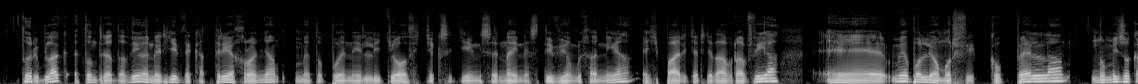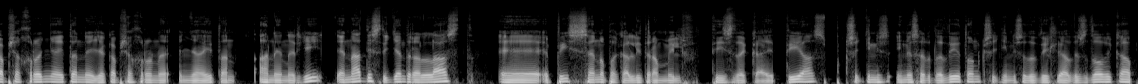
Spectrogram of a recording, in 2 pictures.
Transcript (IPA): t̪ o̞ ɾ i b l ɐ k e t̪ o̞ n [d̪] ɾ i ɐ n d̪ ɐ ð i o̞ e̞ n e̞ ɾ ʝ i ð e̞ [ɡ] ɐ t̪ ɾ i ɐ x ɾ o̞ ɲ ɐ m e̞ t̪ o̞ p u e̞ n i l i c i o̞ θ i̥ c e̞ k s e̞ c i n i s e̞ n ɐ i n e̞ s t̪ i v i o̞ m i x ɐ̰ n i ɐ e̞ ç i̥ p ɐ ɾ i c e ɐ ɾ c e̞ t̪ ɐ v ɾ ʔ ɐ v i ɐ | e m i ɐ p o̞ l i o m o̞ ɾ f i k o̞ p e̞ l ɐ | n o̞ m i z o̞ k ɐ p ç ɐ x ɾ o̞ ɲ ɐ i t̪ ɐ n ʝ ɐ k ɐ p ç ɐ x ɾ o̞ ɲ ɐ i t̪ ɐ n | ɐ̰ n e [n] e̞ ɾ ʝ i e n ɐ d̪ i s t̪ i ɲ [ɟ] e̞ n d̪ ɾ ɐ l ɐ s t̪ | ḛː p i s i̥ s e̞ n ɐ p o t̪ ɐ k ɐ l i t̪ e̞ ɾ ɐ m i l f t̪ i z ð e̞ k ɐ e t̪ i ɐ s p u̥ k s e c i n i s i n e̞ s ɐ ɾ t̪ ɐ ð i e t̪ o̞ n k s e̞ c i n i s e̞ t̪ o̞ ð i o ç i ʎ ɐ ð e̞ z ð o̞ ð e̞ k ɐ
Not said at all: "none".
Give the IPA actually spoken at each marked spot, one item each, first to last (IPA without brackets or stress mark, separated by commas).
t̪, k, n, ɟ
